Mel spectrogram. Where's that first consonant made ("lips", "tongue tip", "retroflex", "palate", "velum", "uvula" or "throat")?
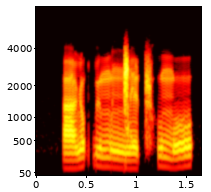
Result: retroflex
